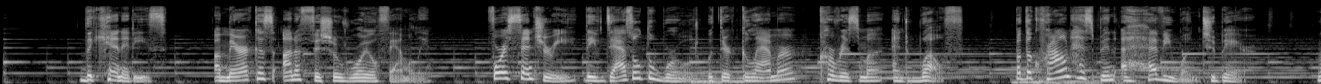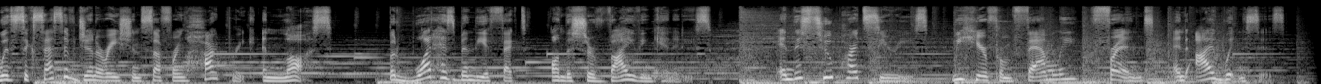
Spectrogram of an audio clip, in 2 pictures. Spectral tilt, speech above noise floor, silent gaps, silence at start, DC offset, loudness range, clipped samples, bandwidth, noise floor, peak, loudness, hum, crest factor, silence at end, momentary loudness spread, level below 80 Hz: -4 dB/octave; 24 dB; none; 0.05 s; under 0.1%; 2 LU; under 0.1%; 16.5 kHz; -39 dBFS; 0 dBFS; -16 LUFS; none; 16 dB; 0.1 s; 11 LU; -32 dBFS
